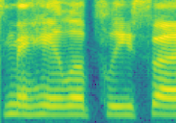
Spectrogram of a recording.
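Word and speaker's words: Mihaela Plesa: pronunciation? Yes, you did very well. Thank you. Good morning, everybody. My name is Mihaela Plisa, and I proudly serve as the Vice Chair of the House Democratic Caucus.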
